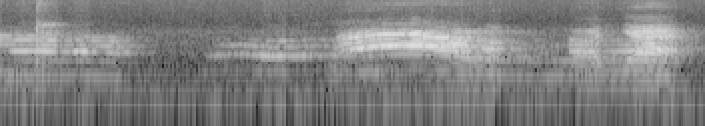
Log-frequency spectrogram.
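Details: Two rival male domestic cats, Kaopat and Ronja, never friends, facing off: a short wavering yowl, then long drawn-out harmonic howls that rise and fall, ending in a louder strained wail.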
